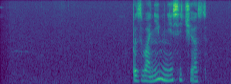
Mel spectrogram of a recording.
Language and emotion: Russian, neutral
